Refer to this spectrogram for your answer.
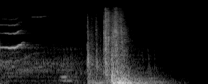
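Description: A door creaks briefly on its hinges, then swings shut with a single solid thud, fairly loud with nothing else around it.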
